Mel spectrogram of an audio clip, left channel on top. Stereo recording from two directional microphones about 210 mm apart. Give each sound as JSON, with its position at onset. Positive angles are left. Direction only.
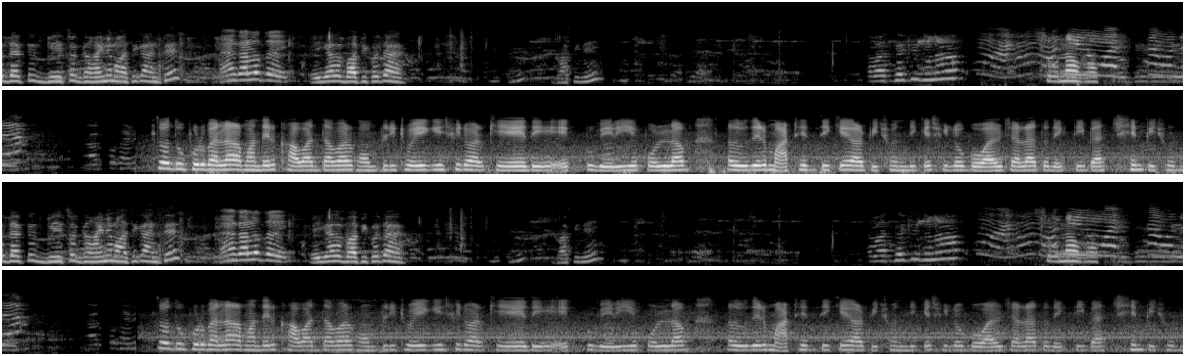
{"t": 0.0, "sound": "a man's voice", "side_deg": -45}
{"t": 10.9, "sound": "a child's voice", "side_deg": 40}
{"t": 12.6, "sound": "oink", "side_deg": 40}
{"t": 13.3, "sound": "a woman's voice", "side_deg": 25}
